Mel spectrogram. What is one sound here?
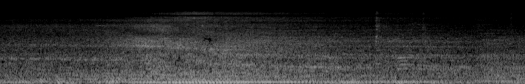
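A motorbike passes close by with a rising and fading engine roar.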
